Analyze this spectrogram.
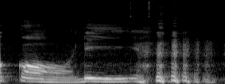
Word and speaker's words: ก็ดี: ก็ นะ ครับ อ่า แต่ เปิ้ล ออก เสียง ว่า ก่อ ดี มัน ก็ แปลก เหมือน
